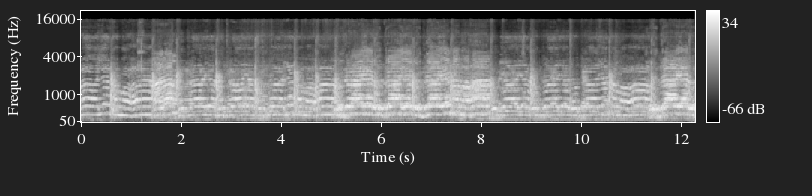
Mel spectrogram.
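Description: Men's voices singing a Hindu devotional chant to Shiva, with a regular beat.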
